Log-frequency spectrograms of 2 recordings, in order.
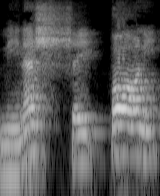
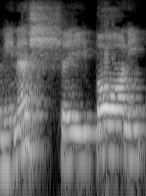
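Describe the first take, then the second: No difference in how they are said.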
